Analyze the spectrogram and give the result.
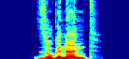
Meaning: alternative form of sogenannt
- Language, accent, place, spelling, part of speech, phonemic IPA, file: German, Germany, Berlin, so genannt, adjective, /ˌzoː ɡəˈnant/, De-so genannt.ogg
